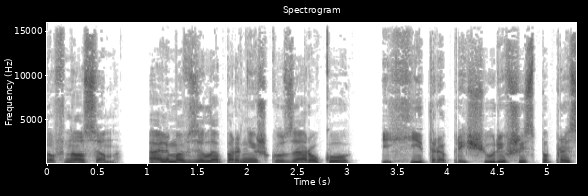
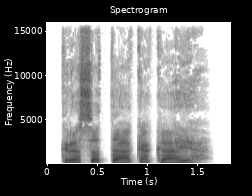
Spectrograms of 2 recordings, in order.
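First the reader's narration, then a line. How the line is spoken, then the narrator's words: Soft, slightly envious. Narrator (Russian): С неким оттенком зависти негромко произнесла девчонка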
